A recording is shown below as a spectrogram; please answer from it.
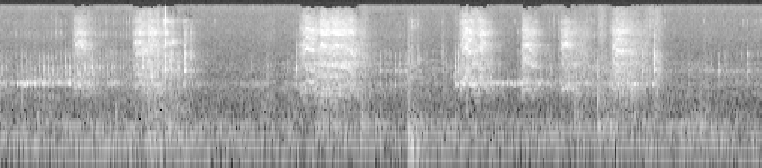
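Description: Small mobile robot's electric drive motors whirring faintly in about half a dozen short start-stop bursts as it steers its wheels near a wall.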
